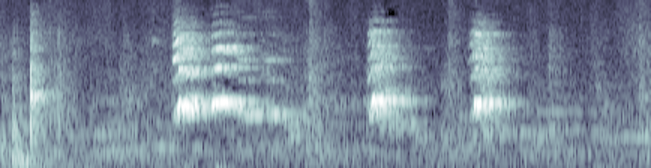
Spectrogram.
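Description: A small dog barking in short, high-pitched yaps: a longer bark about a second in, then two single barks about two and a half and three seconds in.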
